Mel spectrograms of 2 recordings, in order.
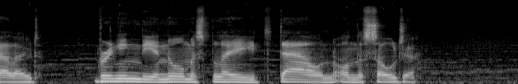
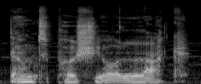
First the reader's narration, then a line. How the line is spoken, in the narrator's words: Sephiroth growled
